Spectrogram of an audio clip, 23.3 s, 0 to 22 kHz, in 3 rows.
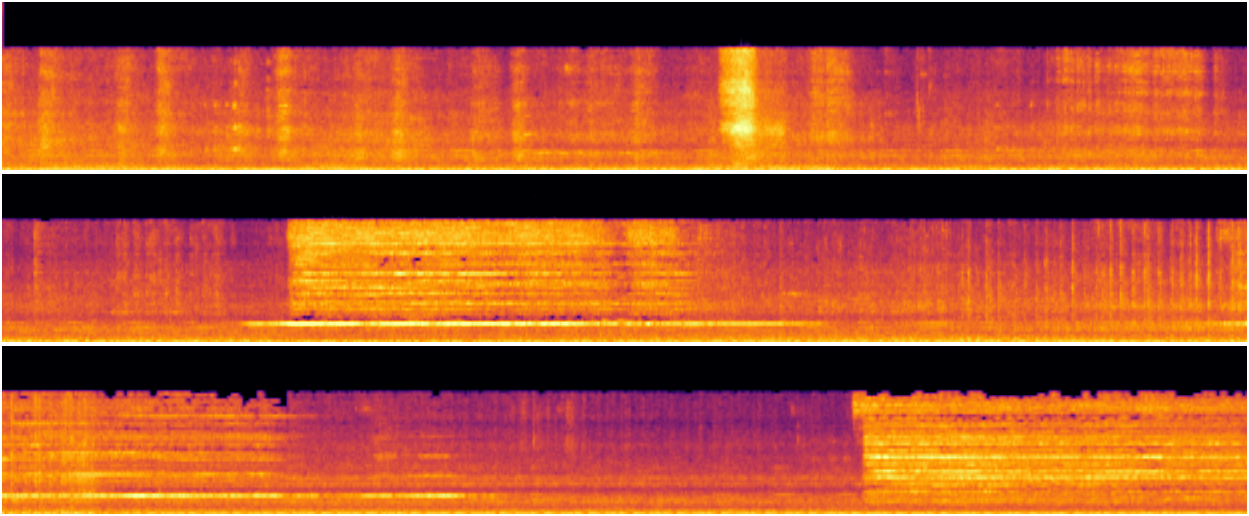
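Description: Freight train rolling past: hopper cars, then a trailing GE ES44-type diesel locomotive, over a deep steady rumble of wheels on rail. A sharp knock comes about four and a half seconds in, and a thin, steady, high wheel squeal sounds twice, for about two seconds each, as the wheels grind through the curve of the wye.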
